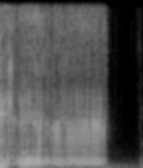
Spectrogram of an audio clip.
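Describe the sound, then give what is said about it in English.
A fart sound effect: a single loud, buzzy, rasping blast lasting about a second and a half, then cutting off abruptly into near silence. No voices are heard. “oh, excuse me, did so-and-so just fart on live television?”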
